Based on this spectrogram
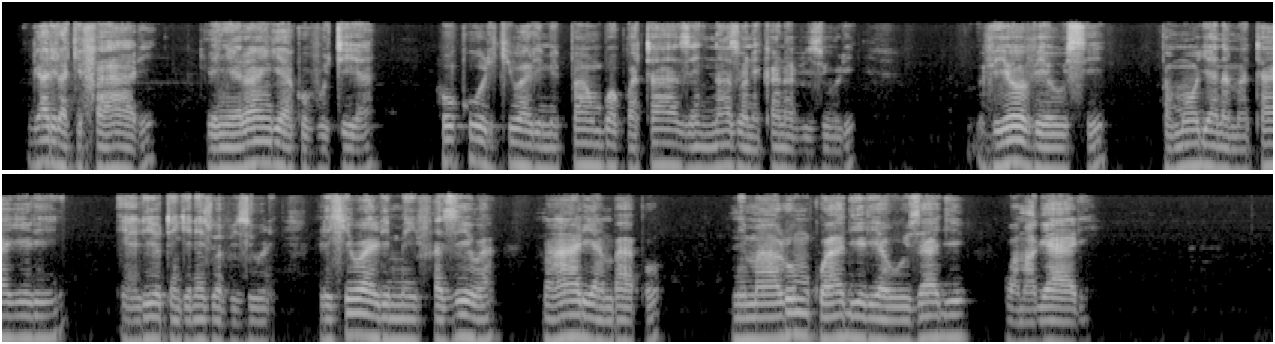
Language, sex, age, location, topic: Swahili, male, 25-35, Dar es Salaam, finance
